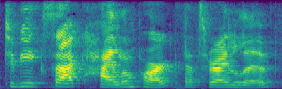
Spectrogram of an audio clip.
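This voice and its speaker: This woman's voice is on the high side, fairly quick, and sharp in tone. A spiritual vlogger and card reader originally from Honduras and now in Los Angeles, she gives her viewers an earnest, reflective, casual talk and frequently asks "right?"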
